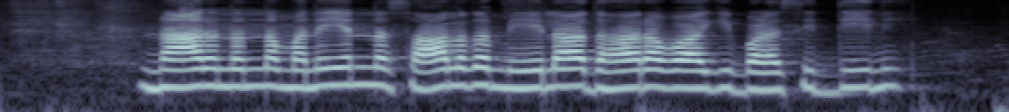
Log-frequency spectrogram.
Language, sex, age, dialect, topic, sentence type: Kannada, female, 18-24, Central, banking, statement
